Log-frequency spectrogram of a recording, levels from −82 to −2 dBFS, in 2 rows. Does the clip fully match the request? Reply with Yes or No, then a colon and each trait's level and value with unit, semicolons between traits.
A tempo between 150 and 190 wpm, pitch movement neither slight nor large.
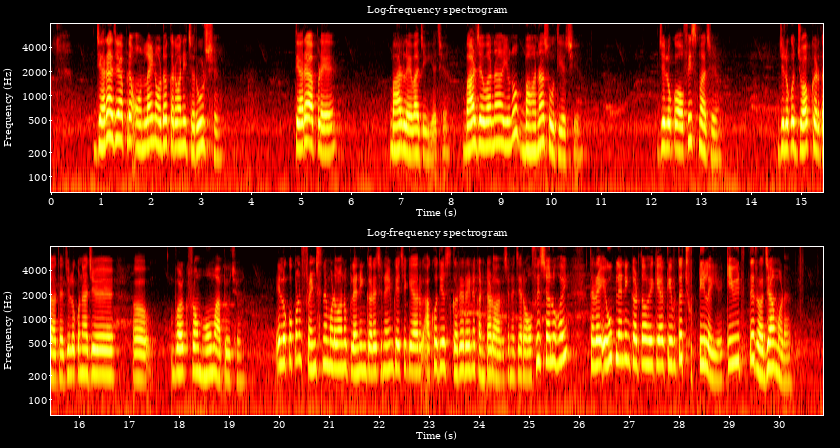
Yes: fast, 155 wpm; average, 4.3 semitones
